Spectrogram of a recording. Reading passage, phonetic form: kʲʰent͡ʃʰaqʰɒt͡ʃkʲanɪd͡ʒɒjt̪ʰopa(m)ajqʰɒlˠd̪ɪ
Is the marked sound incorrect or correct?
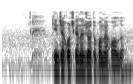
correct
